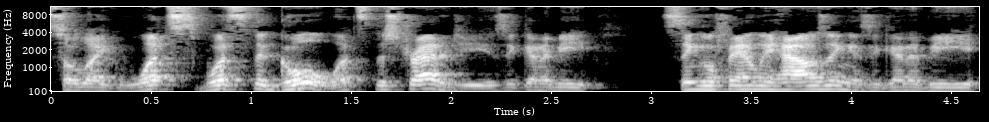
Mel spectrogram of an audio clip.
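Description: With a quiet background behind him, the man's pitch varies in an ordinary way as he speaks at a fairly quick pace. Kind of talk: tutorial. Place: office. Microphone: phone near.

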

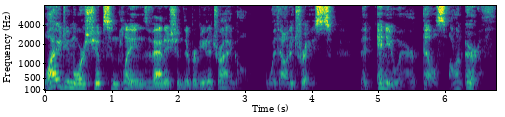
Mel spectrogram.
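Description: The voice carries vocal fry. This man's pitch swings very widely. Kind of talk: documentary promo read.

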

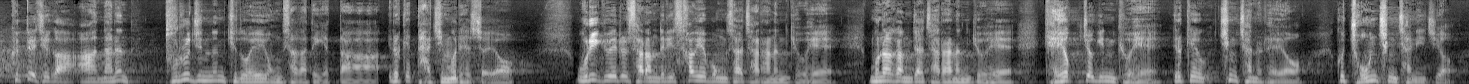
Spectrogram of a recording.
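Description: Vocal fry runs through this man's voice as his pitch swings very widely. He keeps a moderate pace against a quiet background. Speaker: senior pastor. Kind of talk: sermon. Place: church. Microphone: podium.

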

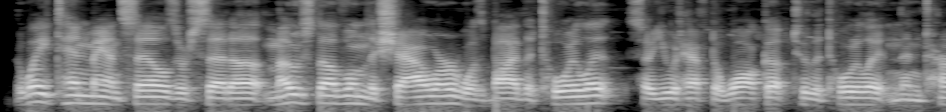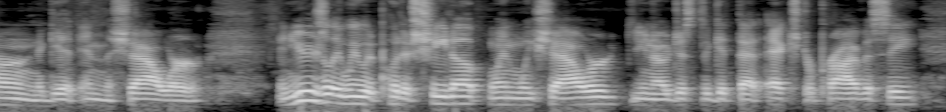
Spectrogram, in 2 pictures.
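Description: A man at a moderate pace with ordinary pitch variation and hardly any pauses. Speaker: vlogger recounting jail experience. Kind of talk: casual vlog chat. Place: home room.

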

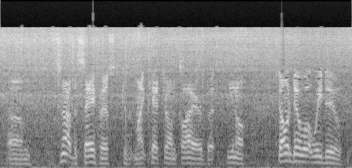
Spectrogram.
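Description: Clear background noise sits behind a man talking. He speaks at a moderate pace with a medium pitch.

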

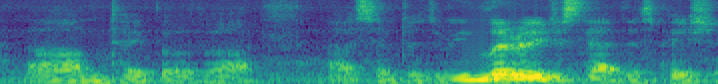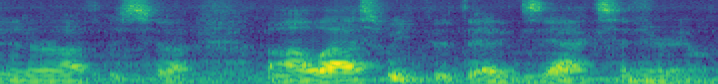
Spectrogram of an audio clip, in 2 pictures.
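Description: The voice has a dark, mellow tone, somewhat breathy, with fairly even intonation and light background noise. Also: man, very deep, low pitch for a man, moderate pace. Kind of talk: interview answer. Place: office. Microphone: camera far.

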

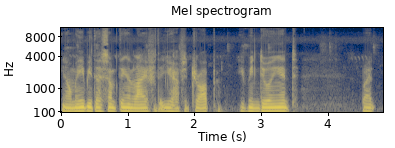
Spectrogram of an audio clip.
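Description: A fairly low-pitched man with a British accent, dry sound with no echo. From United Kingdom. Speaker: vlogger. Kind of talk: casual vlog monologue. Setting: outdoors in garden at sunrise. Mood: calm, reflective, encouraging. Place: open country.

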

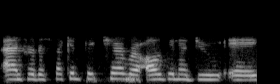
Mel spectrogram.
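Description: Over a quiet background, a woman talks at a high pitch. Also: dry sound with no echo. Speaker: team organizer. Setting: video call. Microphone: video call.

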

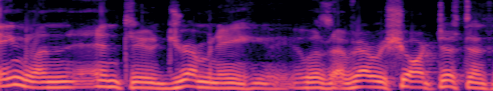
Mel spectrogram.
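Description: A man speaks with an American accent. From United States. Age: 80s+. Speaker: war veteran. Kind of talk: casual chat. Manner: halting. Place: home room. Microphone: lapel.

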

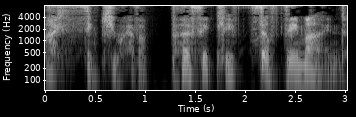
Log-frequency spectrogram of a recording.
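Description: In a put-on character voice, a man talks at a fairly slow pace and a fairly low pitch, with very wide pitch swings, vocal fry and a husky, rough edge.

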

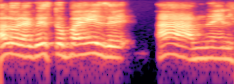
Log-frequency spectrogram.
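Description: This man takes his time. He talks at a fairly slow pace. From Tuscany, Lucca; Tuscany, Italy. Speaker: geologist; talk show guest. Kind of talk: TV interview. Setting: video call. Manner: halting, repetitive. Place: home room. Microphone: video call.

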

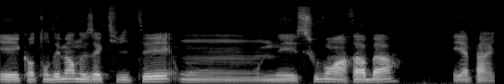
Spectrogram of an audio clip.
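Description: A man at a very slow pace and medium pitch, flat and monotone, in a very clean recording with a silent background. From France, Brittany (Rennes). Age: 30s. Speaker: nonprofit co-founder, entrepreneur. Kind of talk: interview. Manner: hesitant, many fillers.

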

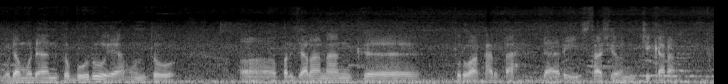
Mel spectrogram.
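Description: A man talks at a fairly slow pace. The sound is dry with no echo, though background noise is noticeable. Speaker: travel vlogger. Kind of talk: casual vlog narration. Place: station. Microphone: phone near.

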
